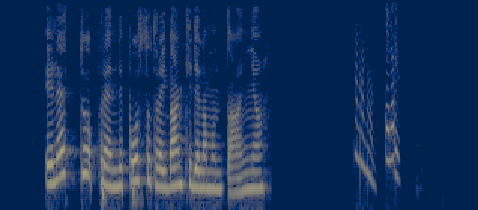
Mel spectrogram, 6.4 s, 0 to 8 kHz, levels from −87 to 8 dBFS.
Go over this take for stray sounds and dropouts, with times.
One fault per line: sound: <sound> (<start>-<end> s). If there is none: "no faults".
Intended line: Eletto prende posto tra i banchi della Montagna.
sound: chirp (4.7-5.3 s)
